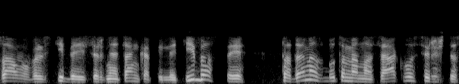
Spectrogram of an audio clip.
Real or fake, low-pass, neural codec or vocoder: real; 7.2 kHz; none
